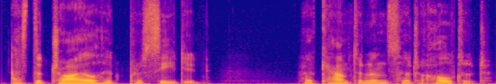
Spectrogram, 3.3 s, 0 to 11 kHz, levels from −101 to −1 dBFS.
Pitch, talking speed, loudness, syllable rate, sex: 90 Hz, 165 wpm, -21 LUFS, 6.3 syllables/s, male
